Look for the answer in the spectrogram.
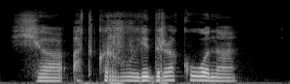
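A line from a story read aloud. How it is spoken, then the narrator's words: Loud brave whisper. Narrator (Russian): громко прошептала Дэнни, чтобы поддержать в себе отвагу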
